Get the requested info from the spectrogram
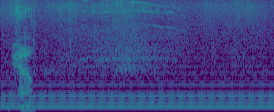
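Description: Near silence with a steady electrical mains hum of several fixed tones in the recording.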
